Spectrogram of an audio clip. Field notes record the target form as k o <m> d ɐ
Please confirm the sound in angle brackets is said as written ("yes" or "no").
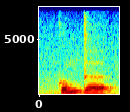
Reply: yes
